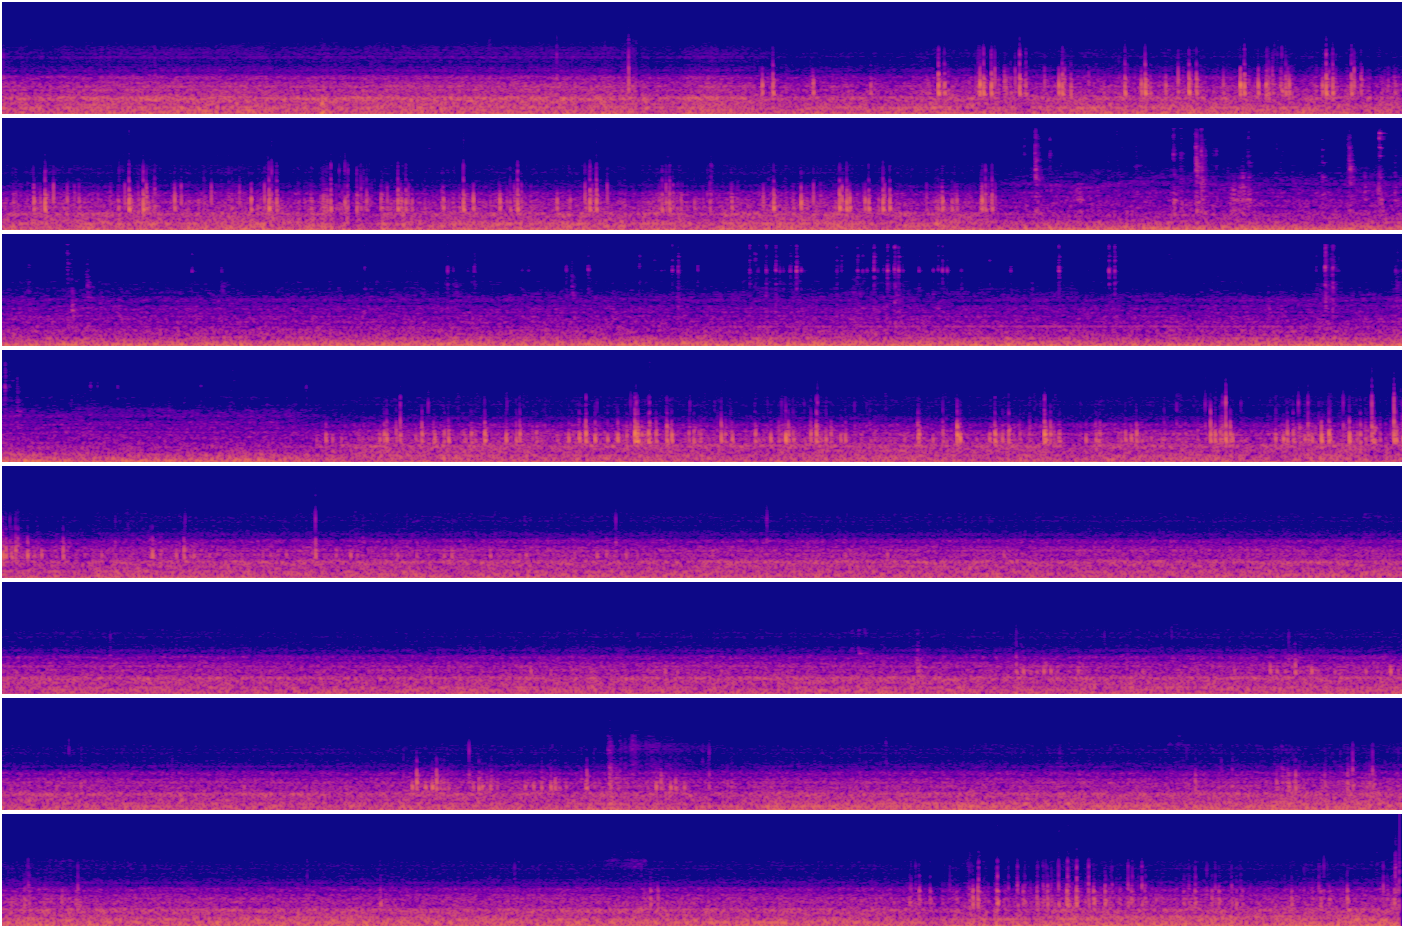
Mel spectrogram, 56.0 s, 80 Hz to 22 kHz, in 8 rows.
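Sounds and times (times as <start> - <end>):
engine and tyre rumble: 0.0 - 56.0
crackling clicks: 2.7 - 15.2, 15.8 - 19.7, 20.3 - 32.5, 39.2 - 52.5, 53.3 - 56.0.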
